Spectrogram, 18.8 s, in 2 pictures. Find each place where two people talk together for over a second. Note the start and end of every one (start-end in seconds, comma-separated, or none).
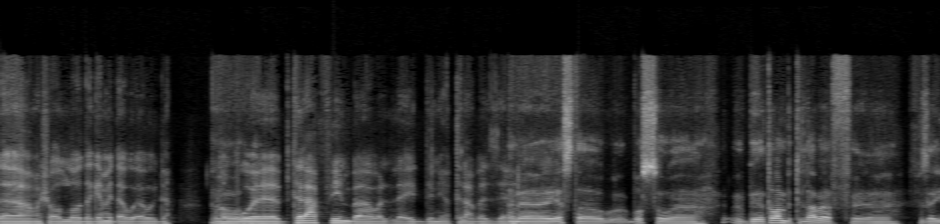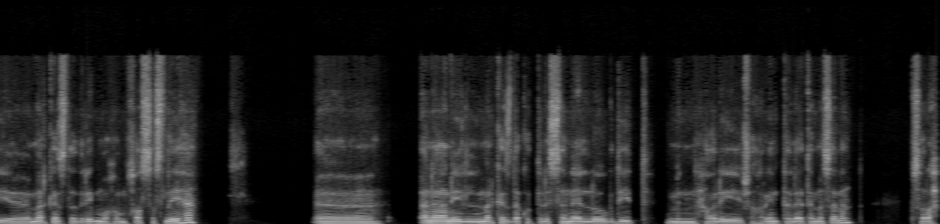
none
